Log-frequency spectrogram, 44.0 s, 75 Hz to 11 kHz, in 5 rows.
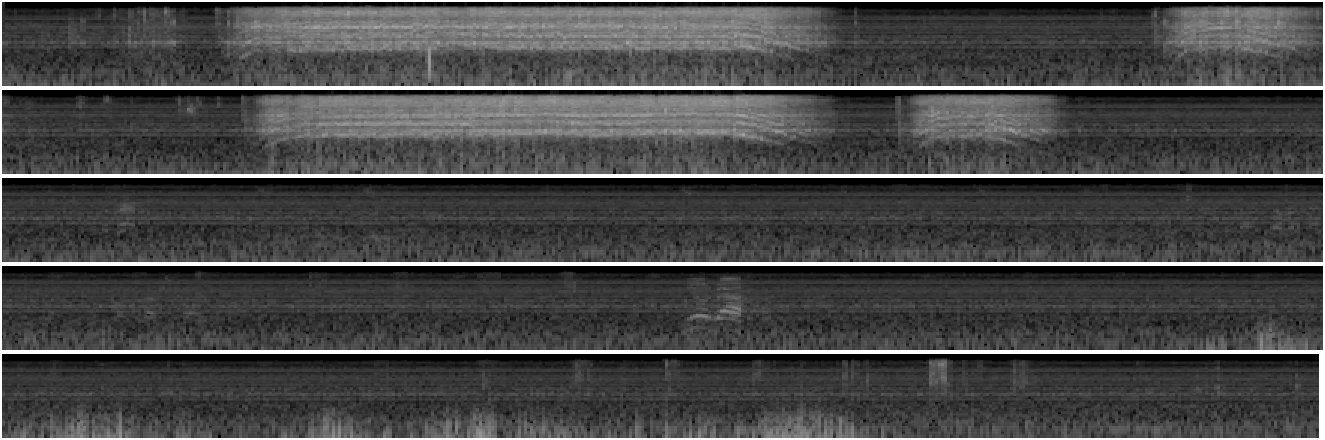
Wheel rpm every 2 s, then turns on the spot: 50, 200, 90, 20, 20, 150, 170, 40, 0, 0, 0, 0, 0, 0, 0, 0, 0, 0, 0, 0, 0, 0.
4-6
